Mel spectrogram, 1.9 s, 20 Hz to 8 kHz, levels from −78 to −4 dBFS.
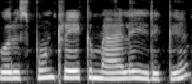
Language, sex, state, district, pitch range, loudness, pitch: Tamil, female, Tamil Nadu, Nilgiris, 225-255 Hz, -14 LUFS, 235 Hz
